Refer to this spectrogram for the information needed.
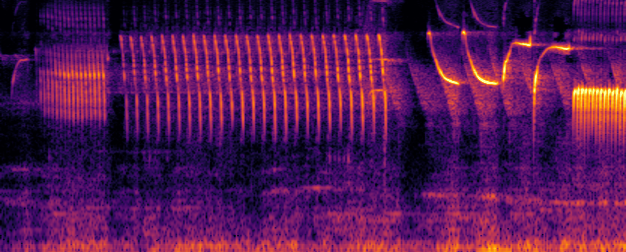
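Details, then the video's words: Stimulating canary song meant to get young, reluctant canaries singing: a buzzy high burst, then a long even trill of rapid notes, followed by loud swooping whistles and a steady piping tone. "PANCINGAN KENARI BAHAN Ampuh & KENARI PAUD MALAS BUNYI"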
